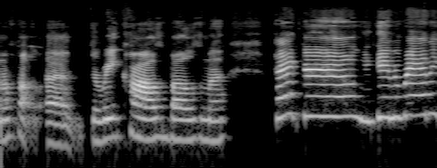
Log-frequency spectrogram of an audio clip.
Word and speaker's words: Bozoma: you pronounce her name bosma you kind of forget the second o but you kind of say it bosma anyway so bosma tells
